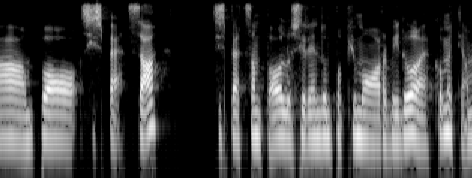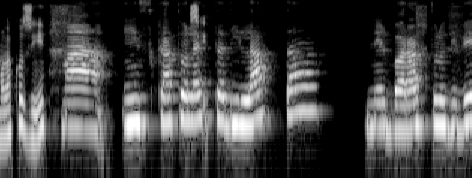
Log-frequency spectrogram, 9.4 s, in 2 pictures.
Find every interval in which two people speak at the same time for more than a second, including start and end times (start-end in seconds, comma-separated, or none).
none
